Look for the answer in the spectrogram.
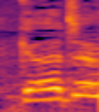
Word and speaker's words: Gerda: Gerda and Kai.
